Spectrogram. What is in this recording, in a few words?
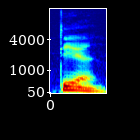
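"dian" Mandarin Chinese, fourth tone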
